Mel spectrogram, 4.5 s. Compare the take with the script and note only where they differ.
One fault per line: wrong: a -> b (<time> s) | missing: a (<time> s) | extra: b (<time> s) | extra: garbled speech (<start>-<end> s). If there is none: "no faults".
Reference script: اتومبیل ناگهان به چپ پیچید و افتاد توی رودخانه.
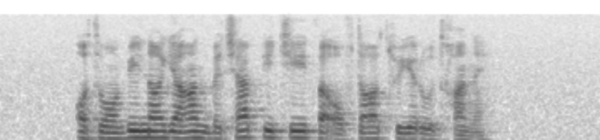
no faults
